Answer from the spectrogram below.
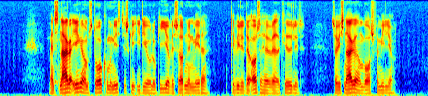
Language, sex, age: Danish, male, 22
